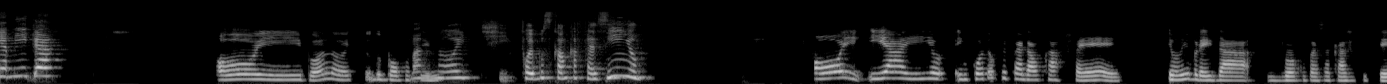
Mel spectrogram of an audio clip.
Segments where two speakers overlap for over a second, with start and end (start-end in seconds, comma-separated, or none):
none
